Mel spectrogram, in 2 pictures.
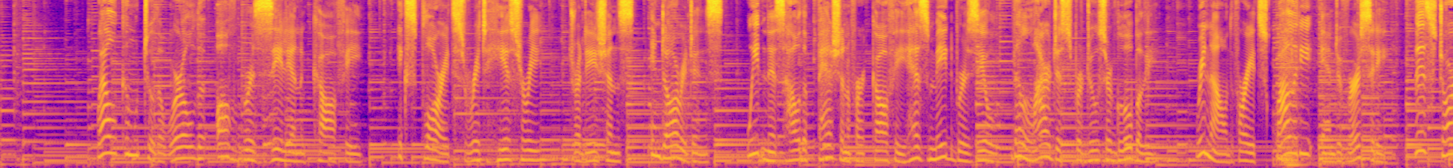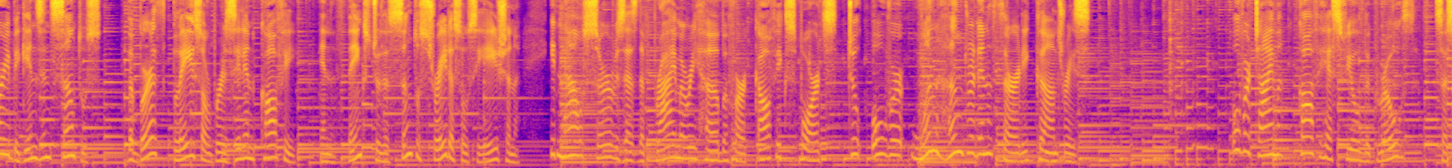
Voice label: Video Presentation Conference; BrazilianCoffee SantosCity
